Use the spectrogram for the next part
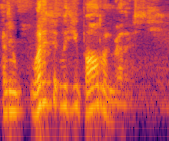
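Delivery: soft, hazy director impression; quiet mock stoner puzzlement; stoned director. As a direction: imitate a stoned director, softly musing. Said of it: "little stoner smile on his face".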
